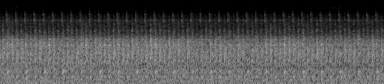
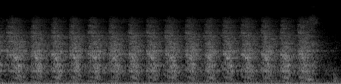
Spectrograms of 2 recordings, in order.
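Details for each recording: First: Mitsubishi Pajero common-rail diesel after no-start repair at timing belt, started easily; steady even idle clatter with a light regular tick, no misses or hunting, clear intake hose shows no air leak: normal diesel idle. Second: Mitsubishi Pajero common-rail diesel, towed in after suddenly failing to start: steady starter cranking without catching; no fuel rail pressure builds. Leak suspected at injectors, supply pump or rail sensor, still being checked.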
